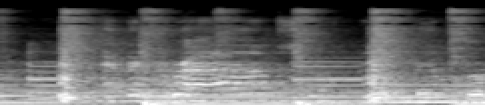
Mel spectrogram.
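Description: Live band playing a slow pop ballad: drum kit marking a slow beat, with a hit about every one and a half seconds, over bass and guitar, and a man's voice singing through the microphone.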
